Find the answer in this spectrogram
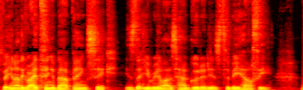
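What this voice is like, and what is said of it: Sick-sounding voice from a cold. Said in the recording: “I'm suffering from the man flu, so I apologize for my voice.”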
